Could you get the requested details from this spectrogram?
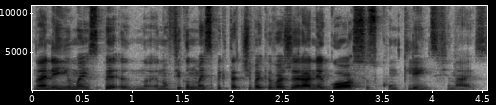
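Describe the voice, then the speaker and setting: A man's fairly high voice in a strong Curitiba accent, at a moderate pace with ordinary pitch variation. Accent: thick Curitiba. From Brazil, Curitiba. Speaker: architect and lighting designer. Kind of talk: podcast interview.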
